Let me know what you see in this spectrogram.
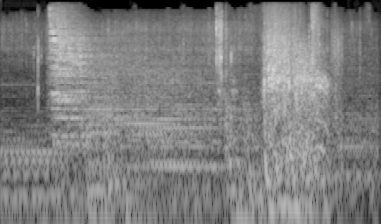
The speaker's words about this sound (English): Karen shoots Chucky again. He teeters, knife raised.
